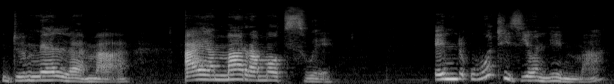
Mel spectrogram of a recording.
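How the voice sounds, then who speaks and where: A woman voicing a calm, shrewd middle-aged woman, measured and dryly pointed. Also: fairly low pitch, gravelly, exaggerated voice. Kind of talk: radio drama acting.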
